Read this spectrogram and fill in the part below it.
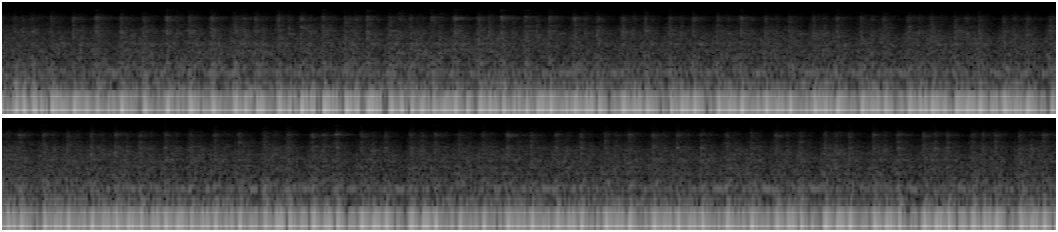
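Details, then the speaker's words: Rare twin-cylinder motorcycle, first run, carb fuel flow restored, on full choke: steady deep even idle with light valve clatter, no misses; runs healthy, though needs much work before a test ride. "really good like that nice that's all i wanted all i wanted to do is hear it run hear it you know rev up a little bit"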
